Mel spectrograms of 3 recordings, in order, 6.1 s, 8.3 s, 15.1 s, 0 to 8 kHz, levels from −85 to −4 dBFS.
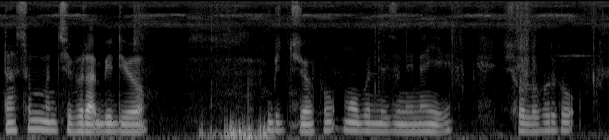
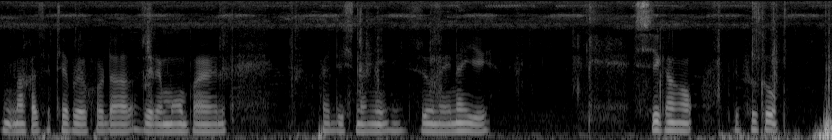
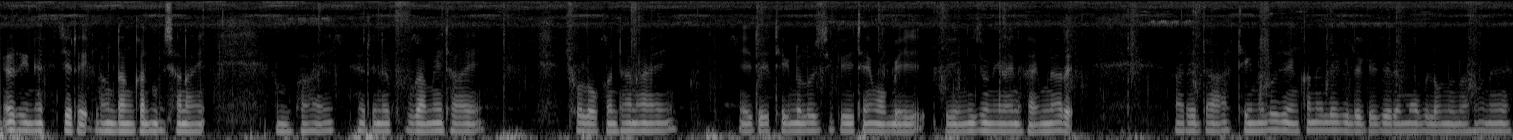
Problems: low volume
